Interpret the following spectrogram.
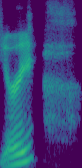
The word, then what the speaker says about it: Yuri: yuri perez i pres forgive me if i mispronounce that but i'm pretty sure that's how you say it as yuri um this dude is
